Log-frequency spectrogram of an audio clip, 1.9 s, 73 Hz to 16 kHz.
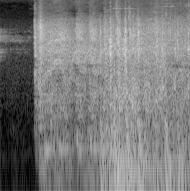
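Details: Mitsubishi 6M60 diesel that previously cranked but would not start, after the fix: quiet, then the diesel catches at once and settles into a steady, healthy idle with no stumbling; normal start.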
